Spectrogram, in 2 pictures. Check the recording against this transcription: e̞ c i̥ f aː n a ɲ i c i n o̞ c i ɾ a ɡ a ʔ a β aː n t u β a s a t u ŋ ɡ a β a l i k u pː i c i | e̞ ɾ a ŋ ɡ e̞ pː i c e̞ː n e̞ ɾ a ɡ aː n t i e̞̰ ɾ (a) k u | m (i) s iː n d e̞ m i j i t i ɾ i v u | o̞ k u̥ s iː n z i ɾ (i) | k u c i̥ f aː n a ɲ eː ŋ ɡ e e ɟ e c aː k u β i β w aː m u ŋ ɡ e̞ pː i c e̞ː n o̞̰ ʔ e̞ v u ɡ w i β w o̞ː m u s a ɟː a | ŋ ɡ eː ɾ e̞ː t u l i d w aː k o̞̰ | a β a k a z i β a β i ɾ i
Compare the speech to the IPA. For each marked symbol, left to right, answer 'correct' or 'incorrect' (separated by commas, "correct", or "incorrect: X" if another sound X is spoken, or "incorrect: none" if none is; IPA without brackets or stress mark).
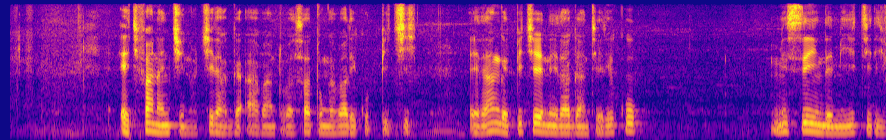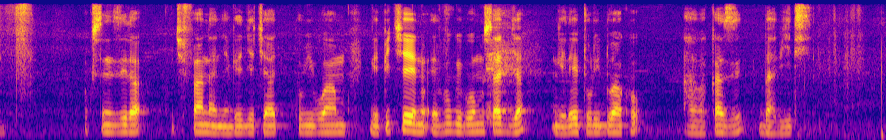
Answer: incorrect: i, correct, incorrect: a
